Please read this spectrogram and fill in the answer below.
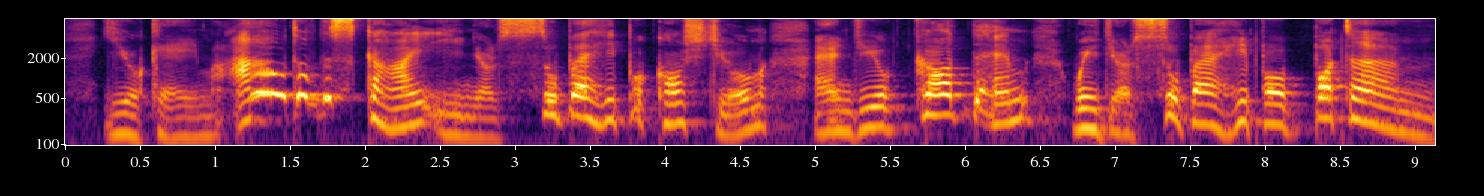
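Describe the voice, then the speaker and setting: A woman puts on a character voice at a medium pitch. She talks at a fairly slow pace, her pitch swinging very widely. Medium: read story. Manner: upbeat, encouraging.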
